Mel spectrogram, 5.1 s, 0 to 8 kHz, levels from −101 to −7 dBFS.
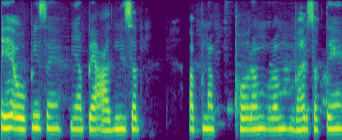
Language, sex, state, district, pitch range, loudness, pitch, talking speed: Hindi, female, Bihar, Kishanganj, 235-260 Hz, -16 LUFS, 245 Hz, 150 wpm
